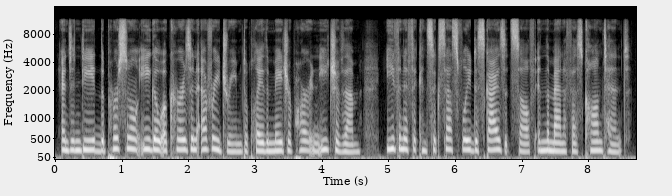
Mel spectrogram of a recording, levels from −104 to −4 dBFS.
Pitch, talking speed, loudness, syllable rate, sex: 215 Hz, 200 wpm, -20 LUFS, 5.8 syllables/s, female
